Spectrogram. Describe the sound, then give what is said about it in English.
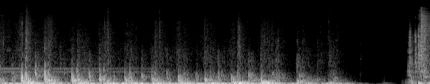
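Heavy stomping footsteps thud in a rapid, uneven run of loud, low impacts for several seconds, then stop abruptly before one more heavy thump. “He's really stompy.”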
